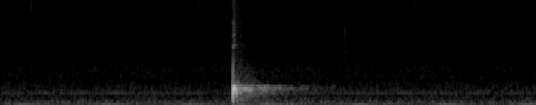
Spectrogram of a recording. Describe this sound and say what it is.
Cork pop
An old bottle being oppened as the cork makes a popping noise.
